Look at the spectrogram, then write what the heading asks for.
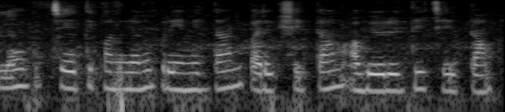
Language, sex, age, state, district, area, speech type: Telugu, female, 18-30, Telangana, Mahabubabad, rural, spontaneous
